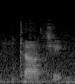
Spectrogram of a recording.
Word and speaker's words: Hitachi: Motion for approval of Potter as the low bidder on the thumb for the Hitachi, is that the way you pronounce it? – Hitachi excavator.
